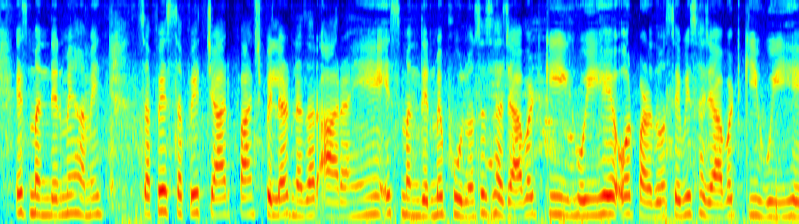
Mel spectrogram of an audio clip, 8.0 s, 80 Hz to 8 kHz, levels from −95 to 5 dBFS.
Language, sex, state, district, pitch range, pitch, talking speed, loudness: Hindi, female, Chhattisgarh, Bastar, 200-230 Hz, 215 Hz, 225 wpm, -17 LUFS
